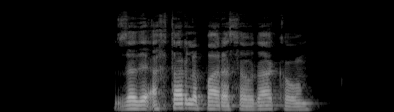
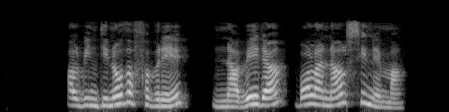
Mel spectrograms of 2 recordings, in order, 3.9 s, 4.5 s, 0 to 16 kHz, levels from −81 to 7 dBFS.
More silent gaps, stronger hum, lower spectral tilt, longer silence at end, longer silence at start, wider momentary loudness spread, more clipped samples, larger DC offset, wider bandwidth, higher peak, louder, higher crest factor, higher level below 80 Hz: second, none vs 1.97-2.10 s; neither; first, -6.5 dB/octave vs -5 dB/octave; first, 0.85 s vs 0.45 s; first, 1.15 s vs 0.65 s; second, 8 LU vs 12 LU; neither; neither; first, 11 kHz vs 8 kHz; second, -10 dBFS vs -2 dBFS; second, -28 LUFS vs -18 LUFS; about the same, 20 dB vs 16 dB; second, -70 dBFS vs -62 dBFS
